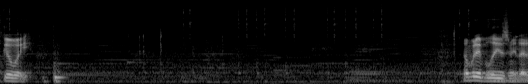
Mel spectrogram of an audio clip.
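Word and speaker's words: GUI: I like a huge gooey and yes it's pronounced gooey nobody believes me that it's pronounced gooey all right guys my modular cart is complete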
